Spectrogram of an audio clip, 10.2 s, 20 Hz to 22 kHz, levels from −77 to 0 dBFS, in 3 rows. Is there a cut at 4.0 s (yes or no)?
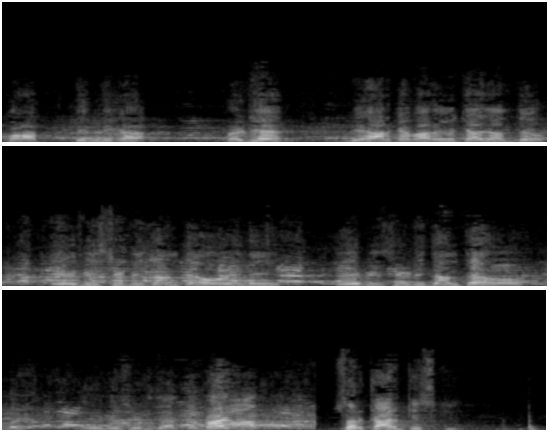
no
